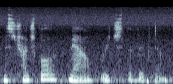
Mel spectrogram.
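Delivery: ordinary delivery, nothing marked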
